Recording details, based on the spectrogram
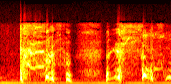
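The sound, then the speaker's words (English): A professor gives a series of harsh, rasping coughs in close succession, loud, with wheezy, strained breaths between the bursts and no talking. “That's a wicked cough”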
